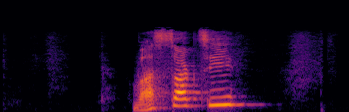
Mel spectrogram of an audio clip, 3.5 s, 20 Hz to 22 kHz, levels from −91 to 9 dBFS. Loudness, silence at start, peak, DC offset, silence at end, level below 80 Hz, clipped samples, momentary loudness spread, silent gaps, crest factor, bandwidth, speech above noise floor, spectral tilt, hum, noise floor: -19 LUFS; 1.35 s; -4 dBFS; under 0.1%; 1.05 s; -66 dBFS; under 0.1%; 13 LU; none; 20 dB; 7.8 kHz; 51 dB; -5 dB/octave; none; -70 dBFS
